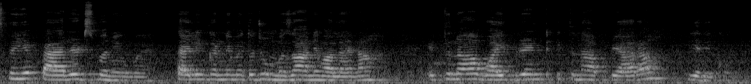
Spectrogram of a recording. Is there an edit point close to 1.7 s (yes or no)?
yes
